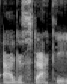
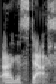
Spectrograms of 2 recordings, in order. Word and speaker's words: Agastache: This is meant to be Royal Raspberry Agastache, or Agastache, however you want to pronounce it.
